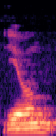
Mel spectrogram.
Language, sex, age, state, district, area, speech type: Sanskrit, male, 30-45, Tamil Nadu, Chennai, urban, spontaneous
